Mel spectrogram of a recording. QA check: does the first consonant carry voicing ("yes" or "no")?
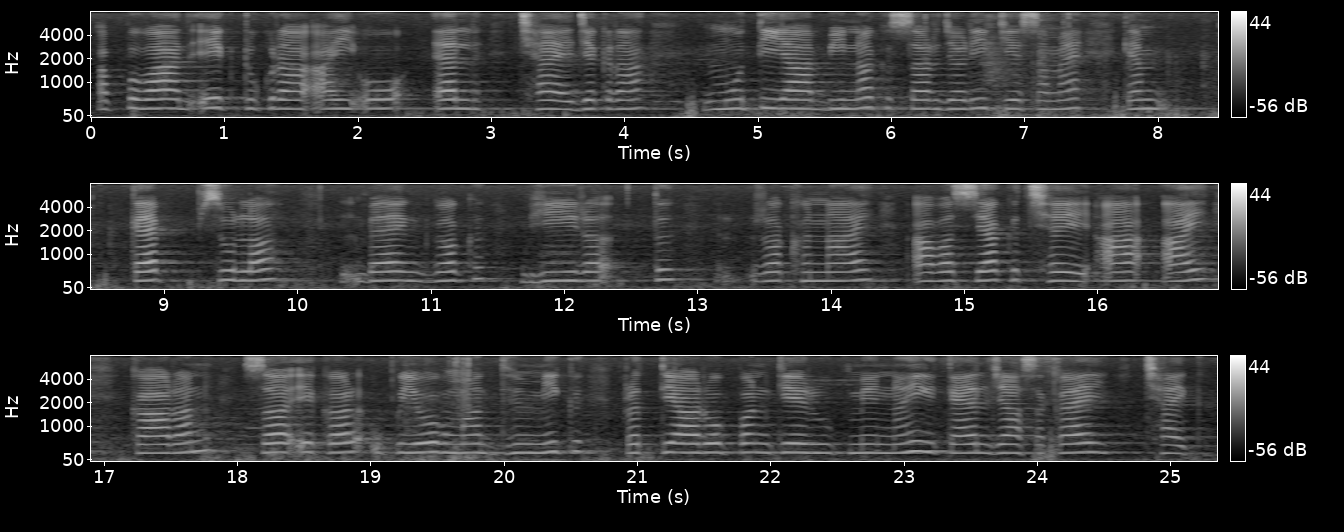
no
